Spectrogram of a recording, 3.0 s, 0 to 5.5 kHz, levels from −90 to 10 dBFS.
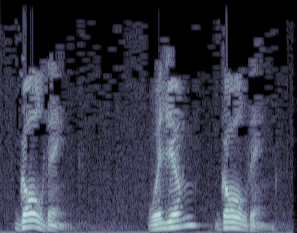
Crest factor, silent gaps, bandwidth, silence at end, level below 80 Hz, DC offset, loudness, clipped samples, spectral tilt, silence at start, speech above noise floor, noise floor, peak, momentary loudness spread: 16 dB; none; 5.4 kHz; 0.25 s; -52 dBFS; 0.4%; -15 LUFS; under 0.1%; -9.5 dB/octave; 0.15 s; 31 dB; -45 dBFS; 0 dBFS; 13 LU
